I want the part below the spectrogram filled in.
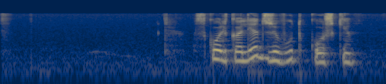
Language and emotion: Russian, neutral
